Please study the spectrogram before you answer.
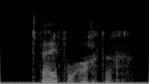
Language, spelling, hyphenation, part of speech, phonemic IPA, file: Dutch, twijfelachtig, twij‧fel‧ach‧tig, adjective, /ˈtʋɛi̯.fəlˌɑx.təx/, Nl-twijfelachtig.ogg
- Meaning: dubious, doubtful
